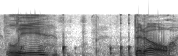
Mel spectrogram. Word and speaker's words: Leigh Billeaud: We want to welcome to Veterans Radio today Navy veteran Leigh Billeaud. I'm sure I didn't get that right. Help me out on the French pronunciation of this Louisiana girl. – It's Leigh Billeaud. Everything's silent. It's very French.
